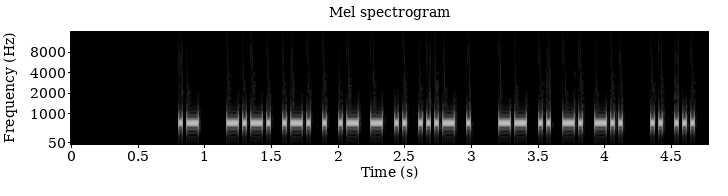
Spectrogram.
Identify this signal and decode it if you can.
Morse code, heard as a keyed tone, about 40 wpm, 700 Hz. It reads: A CREATIVE MIND IS
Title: Sentences from Top 1000 Words - Review Part 5 - 40wpm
